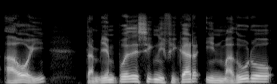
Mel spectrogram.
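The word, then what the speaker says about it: 青: El kanji para azul, a o que se pronuncia a hoy, también puede significar inmaduro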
